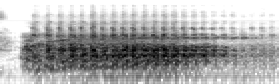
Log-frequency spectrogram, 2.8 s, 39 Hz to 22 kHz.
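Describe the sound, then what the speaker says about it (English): Sewing machine running steadily for about three seconds while stitching quilt block pieces for a barn star sampler block, a fast even needle rhythm that stays close and fairly loud throughout. "And I am sewing twice so that I'll be able to do 2 of these blocks."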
